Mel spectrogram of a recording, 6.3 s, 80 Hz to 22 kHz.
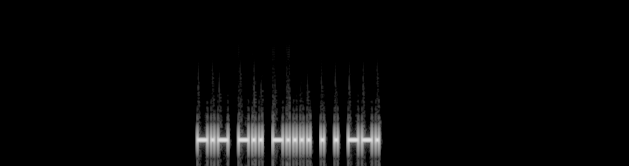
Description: Morse code, heard as a keyed tone, about 34 wpm, 700 Hz. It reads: KD6EEG
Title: USA Call Signs - 6 Characters - Repeated 2x - 35wpm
